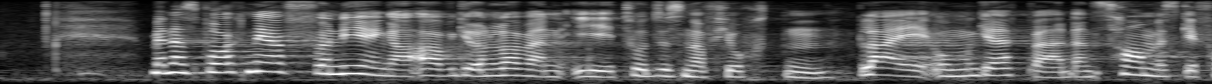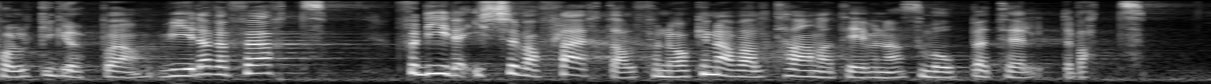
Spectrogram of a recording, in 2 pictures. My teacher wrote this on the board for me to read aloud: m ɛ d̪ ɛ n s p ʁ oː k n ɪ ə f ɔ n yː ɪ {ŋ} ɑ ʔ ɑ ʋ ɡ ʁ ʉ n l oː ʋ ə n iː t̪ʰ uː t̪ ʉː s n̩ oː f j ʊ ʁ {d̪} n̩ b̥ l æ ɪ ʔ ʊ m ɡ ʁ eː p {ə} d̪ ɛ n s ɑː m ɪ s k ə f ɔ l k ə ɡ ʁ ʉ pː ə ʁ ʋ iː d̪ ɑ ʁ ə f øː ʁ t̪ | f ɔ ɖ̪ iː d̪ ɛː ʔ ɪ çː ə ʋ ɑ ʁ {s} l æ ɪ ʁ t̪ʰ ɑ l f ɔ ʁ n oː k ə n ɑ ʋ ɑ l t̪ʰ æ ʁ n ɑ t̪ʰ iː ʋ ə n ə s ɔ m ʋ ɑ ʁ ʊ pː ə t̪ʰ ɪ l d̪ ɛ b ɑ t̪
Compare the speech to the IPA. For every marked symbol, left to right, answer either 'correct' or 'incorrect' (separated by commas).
correct, incorrect, correct, incorrect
